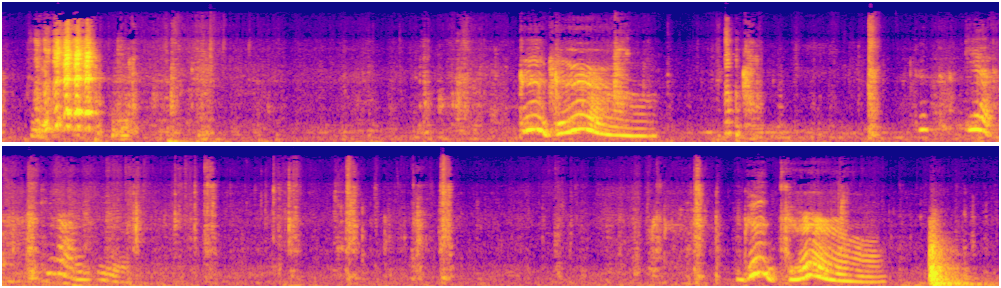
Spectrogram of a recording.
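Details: Nigerian Dwarf goat on a homestead during kidding season, while giving birth: a few wavering, harmonic bleats, the clearest two near the middle and the end, with quiet human voices and scattered clicks and knocks.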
